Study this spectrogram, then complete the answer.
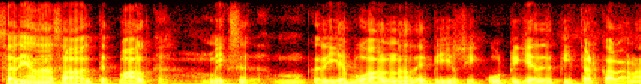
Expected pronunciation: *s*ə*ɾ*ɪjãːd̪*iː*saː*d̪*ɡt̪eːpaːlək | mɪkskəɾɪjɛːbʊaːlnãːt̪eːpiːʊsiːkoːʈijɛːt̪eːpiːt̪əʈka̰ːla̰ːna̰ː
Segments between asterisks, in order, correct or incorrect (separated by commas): correct, correct, incorrect, incorrect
